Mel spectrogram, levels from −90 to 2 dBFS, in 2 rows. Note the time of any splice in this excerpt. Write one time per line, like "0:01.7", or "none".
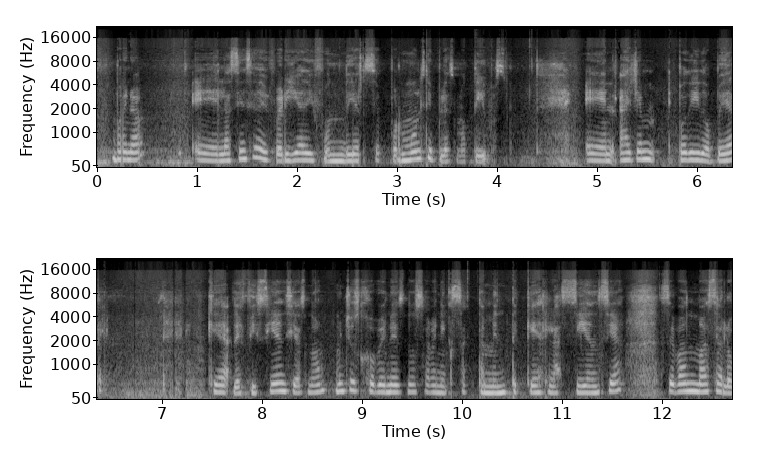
0:05.8
0:07.7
